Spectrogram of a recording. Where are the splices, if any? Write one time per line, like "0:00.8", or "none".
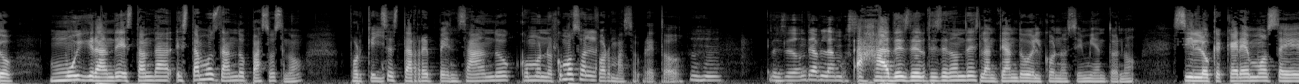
0:01.7
0:02.8
0:03.8
0:05.1
0:05.5
0:05.9
0:09.2
0:09.8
